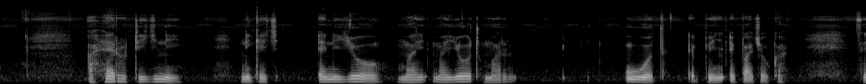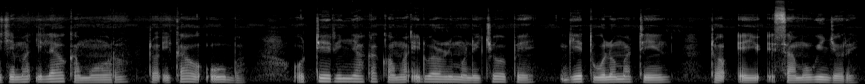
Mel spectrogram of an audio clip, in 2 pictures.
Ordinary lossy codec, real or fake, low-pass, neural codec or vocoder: none; real; none; none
